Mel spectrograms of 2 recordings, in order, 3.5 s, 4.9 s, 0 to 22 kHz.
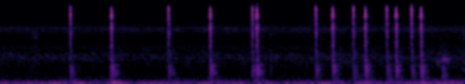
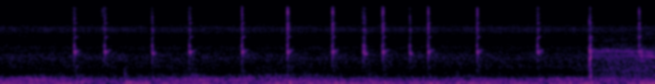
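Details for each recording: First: Relay on a vehicle module board bench-tested by applying 12 V to its switching coil: crisp, sharp clicks as the coil energises and releases, each one clean and positive, showing a good relay. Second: Vauxhall Vivaro 2020 BSI board relay bench-tested with 12 volts applied to its switching coil: sharp, ringing clicks about three a second with a faint squeal, suggesting high internal resistance and no output; relay is bad and needs replacing.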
